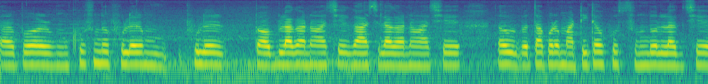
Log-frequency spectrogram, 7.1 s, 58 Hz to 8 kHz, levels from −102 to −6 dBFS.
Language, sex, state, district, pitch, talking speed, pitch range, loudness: Bengali, female, West Bengal, Paschim Medinipur, 180 Hz, 125 wpm, 175-190 Hz, -18 LUFS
